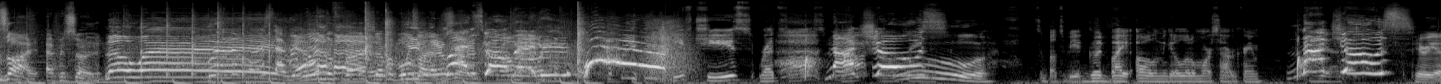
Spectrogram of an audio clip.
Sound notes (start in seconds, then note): 7.8 gasps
